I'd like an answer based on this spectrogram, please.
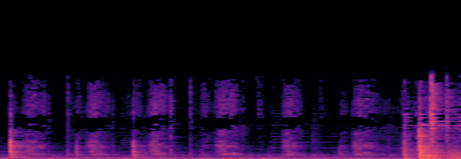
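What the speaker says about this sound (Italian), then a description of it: "la arrotoliamo e la tagliamo sottilmente" A knife on a cutting board slices rolled homemade pasta dough into thin tagliarina strips for maccu di fave, making about nine crisp, evenly spaced chopping strokes up close, with a louder knock at the end.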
